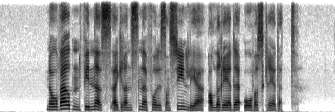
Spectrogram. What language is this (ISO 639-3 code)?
nor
